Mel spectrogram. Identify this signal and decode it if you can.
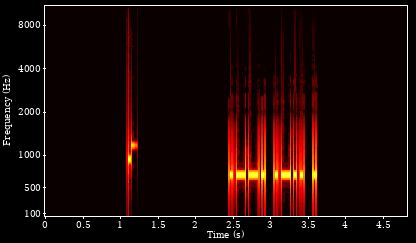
Morse code, heard as a keyed tone, about 28 wpm, 700 Hz. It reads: PLE
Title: Top Three Letter Combinations in Words 28wpm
